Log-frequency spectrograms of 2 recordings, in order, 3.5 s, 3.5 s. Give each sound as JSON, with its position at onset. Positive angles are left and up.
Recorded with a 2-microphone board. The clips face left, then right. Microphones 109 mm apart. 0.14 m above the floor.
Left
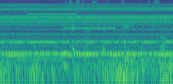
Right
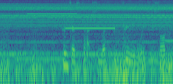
{"t": 0.0, "sound": "a drone", "side_deg": 60}
{"t": 1.2, "sound": "a man speaking", "side_deg": -20}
